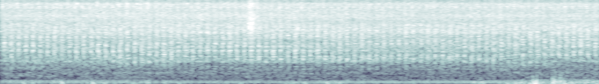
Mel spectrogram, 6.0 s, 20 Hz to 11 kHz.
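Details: Mazda RX8 231 bhp rotary idling with a light tapping about three times a second from the SSV, removed and cleaned already; actuator link suspected, needing replacement or rebuild; unconfirmed.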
